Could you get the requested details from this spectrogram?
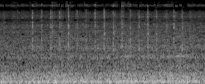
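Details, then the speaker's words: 1938 Chevy, first start after revival: rapid sharp ticking and snapping on the engine beat. A massive exhaust leak at a badly bent header, despite a new gasket. "All right, so we've got it running, but we've got a massive exhaust leak right there. That header's bent to crap."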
